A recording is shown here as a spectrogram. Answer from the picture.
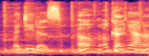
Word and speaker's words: Adidas: Is it Adidas or Adidas, depending on how you pronounce it? Yep. I go with Run DMC's pronunciation, Adidas.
